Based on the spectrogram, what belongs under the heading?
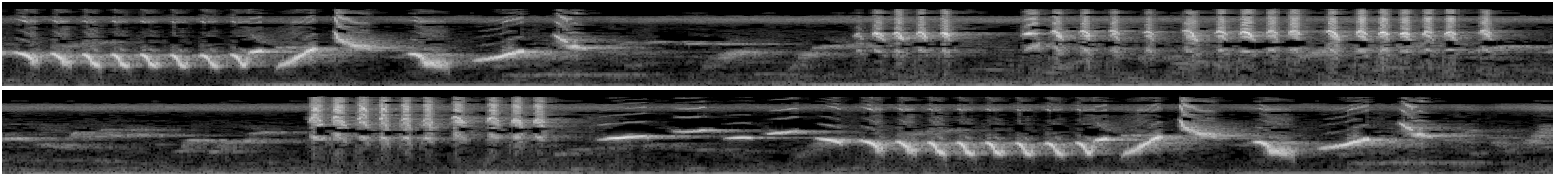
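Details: White-rumped shama, murai batu, singing 'tembakan': repeated rapid trills of clipped notes, loud buzzy rattling bursts at about three and seven seconds, with varied whistles between.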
